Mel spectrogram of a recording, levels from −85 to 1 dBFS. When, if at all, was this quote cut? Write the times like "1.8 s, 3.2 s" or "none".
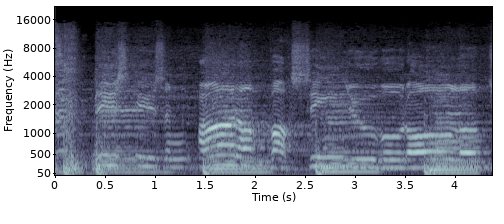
none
